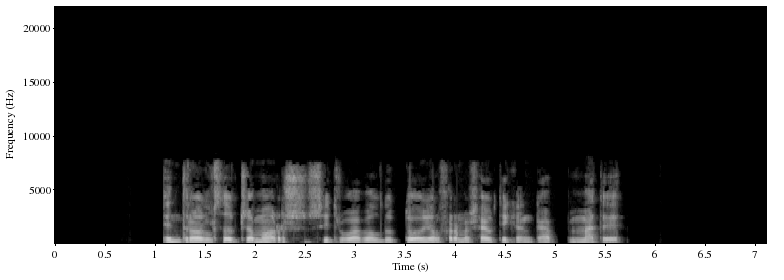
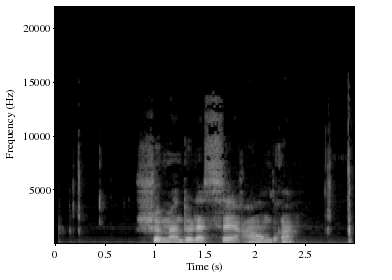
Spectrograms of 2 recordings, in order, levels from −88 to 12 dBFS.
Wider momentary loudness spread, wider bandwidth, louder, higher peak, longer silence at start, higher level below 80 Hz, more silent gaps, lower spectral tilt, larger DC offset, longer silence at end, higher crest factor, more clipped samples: about the same, 9 LU vs 9 LU; second, 8 kHz vs 14.5 kHz; first, -19 LUFS vs -25 LUFS; first, -2 dBFS vs -8 dBFS; first, 1.1 s vs 0.8 s; first, -50 dBFS vs -68 dBFS; first, 5.03-5.12 s vs none; about the same, -5 dB/octave vs -4.5 dB/octave; neither; first, 1.5 s vs 0.05 s; about the same, 18 dB vs 20 dB; neither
